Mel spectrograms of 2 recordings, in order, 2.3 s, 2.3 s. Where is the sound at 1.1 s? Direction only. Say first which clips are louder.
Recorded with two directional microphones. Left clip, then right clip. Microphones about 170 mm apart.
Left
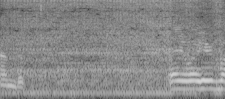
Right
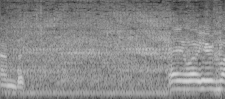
Right 2 dB; 55° left (ahead or behind).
